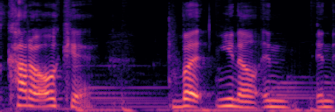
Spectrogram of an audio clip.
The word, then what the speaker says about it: karaoke: do some bad what well it's pronounced karaoke right because that's the actual because it's it's spelled right like k-a-r-a-o-k-e right but like the that has a specific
